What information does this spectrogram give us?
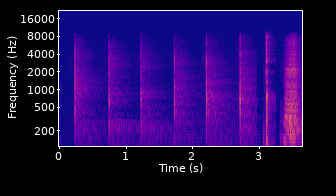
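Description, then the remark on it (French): Six heavy, evenly paced footsteps thud closer, each a little louder, then a sharp click and a short rushing burst as a fridge door is pulled open. “Bruit de pas qui se rapproche, on ouvre la porte du frigo.”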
